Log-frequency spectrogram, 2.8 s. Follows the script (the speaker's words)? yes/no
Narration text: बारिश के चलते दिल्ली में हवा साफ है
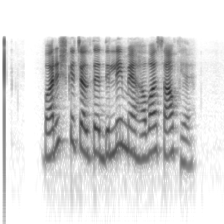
yes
